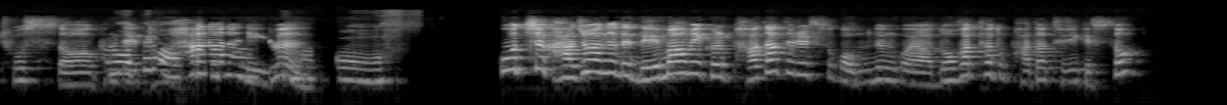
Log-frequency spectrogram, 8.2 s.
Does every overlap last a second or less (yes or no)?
no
